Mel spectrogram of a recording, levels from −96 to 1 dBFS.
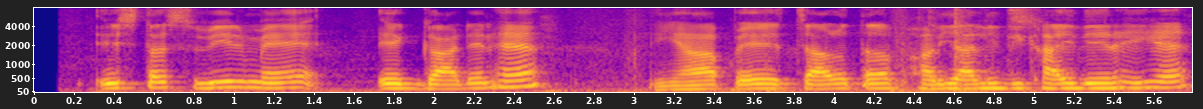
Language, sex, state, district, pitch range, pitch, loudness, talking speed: Hindi, male, Bihar, Patna, 160-185 Hz, 170 Hz, -13 LUFS, 155 wpm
